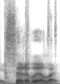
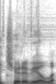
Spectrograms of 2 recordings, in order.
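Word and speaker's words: Cervélo: Новый аэрогравиник от канадской компании CVella. И да, да, я уже знаю, вы пишите в комментариях, из культурных пишет правильно читается Cervellла.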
